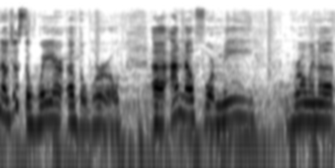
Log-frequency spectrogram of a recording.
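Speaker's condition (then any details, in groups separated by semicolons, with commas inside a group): No condition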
